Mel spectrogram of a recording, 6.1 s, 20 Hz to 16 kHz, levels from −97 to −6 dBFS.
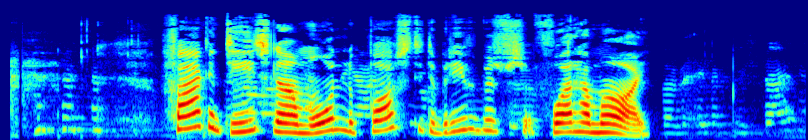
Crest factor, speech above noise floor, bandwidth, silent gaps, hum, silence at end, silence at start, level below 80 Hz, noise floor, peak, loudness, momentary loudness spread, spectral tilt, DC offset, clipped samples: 18 dB; 42 dB; 10.5 kHz; none; none; 1.25 s; 1.25 s; -78 dBFS; -60 dBFS; -2 dBFS; -19 LUFS; 13 LU; -4.5 dB/octave; under 0.1%; under 0.1%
